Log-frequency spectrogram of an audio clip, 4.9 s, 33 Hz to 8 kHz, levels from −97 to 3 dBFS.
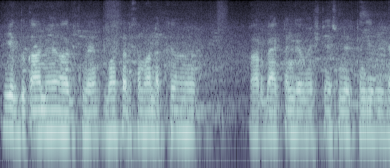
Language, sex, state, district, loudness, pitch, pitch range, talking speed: Hindi, male, Haryana, Jhajjar, -18 LUFS, 105 Hz, 105-110 Hz, 235 wpm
